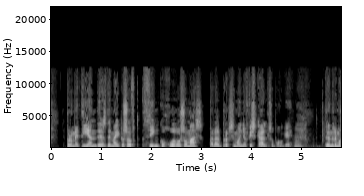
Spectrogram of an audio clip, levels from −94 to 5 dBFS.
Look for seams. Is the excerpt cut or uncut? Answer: uncut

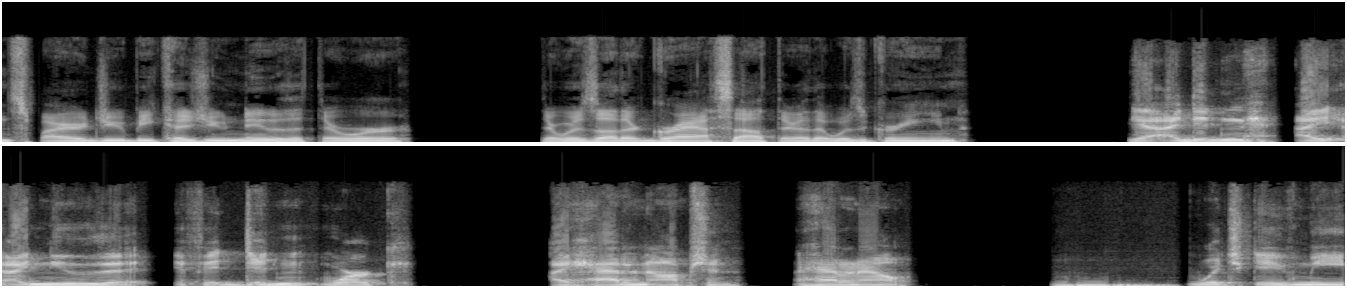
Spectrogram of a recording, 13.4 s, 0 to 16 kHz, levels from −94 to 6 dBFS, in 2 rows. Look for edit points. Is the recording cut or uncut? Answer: uncut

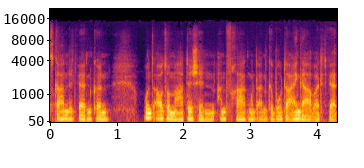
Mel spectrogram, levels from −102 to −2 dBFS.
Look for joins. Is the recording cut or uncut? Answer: uncut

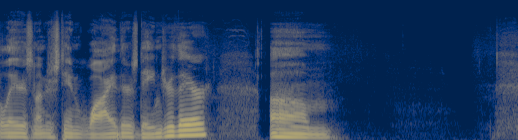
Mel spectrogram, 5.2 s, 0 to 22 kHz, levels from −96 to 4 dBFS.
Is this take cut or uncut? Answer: cut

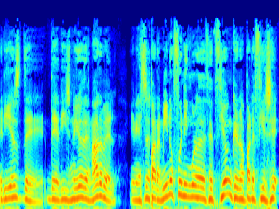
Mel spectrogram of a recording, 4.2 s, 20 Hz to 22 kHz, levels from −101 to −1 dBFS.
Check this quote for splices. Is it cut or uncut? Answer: cut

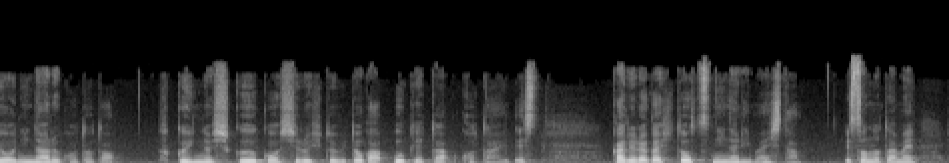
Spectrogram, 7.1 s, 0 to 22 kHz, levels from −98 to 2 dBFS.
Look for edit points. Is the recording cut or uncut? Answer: uncut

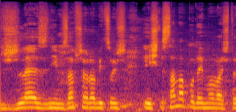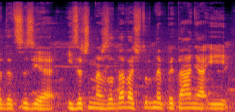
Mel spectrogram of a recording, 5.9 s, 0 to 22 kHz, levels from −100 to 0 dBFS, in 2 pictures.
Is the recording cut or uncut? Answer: cut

